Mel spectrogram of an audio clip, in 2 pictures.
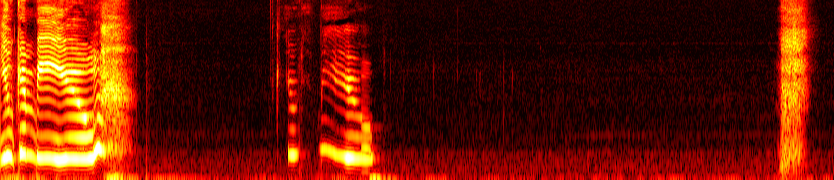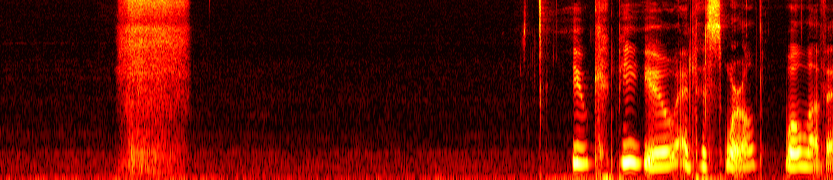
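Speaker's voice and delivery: high, tearful voice on the edge of breaking. Speaking to the audience about the channel and podcast; on the verge of crying. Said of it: "I'm gonna cry right now".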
